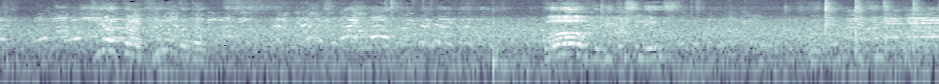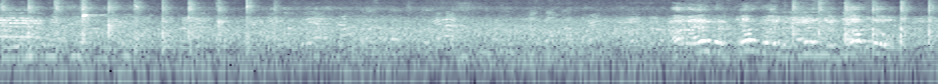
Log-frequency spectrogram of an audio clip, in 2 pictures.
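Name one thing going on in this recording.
Young players shout and call to each other outdoors.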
